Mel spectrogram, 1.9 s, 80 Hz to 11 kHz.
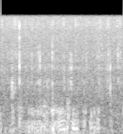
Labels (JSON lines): {"label": "biophony, growl", "recorder": "SoundTrap 600 or HydroMoth"}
